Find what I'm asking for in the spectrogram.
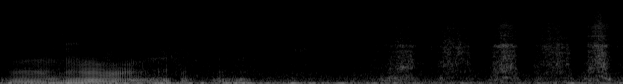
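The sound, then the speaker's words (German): A hand saw cuts through a wooden post supporting a structure raised on four posts, giving a few rhythmic rasping strokes in the second half after a low, murky stretch. “Er schlängelt sich wie ein Aal zum 1. Pfosten, setzt die Säge an.”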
